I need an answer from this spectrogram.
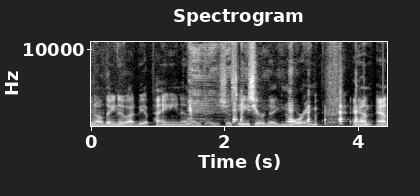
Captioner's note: laughing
